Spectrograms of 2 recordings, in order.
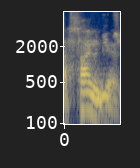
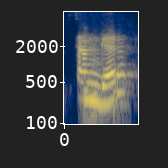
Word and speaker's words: Sanger: Sanger, Dice, sì, sì. Sanger,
